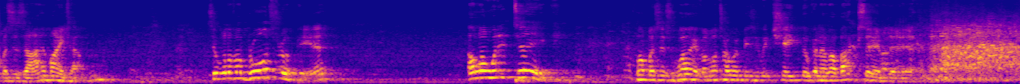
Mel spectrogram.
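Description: A man speaks into a microphone over loudspeakers, pausing between phrases.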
